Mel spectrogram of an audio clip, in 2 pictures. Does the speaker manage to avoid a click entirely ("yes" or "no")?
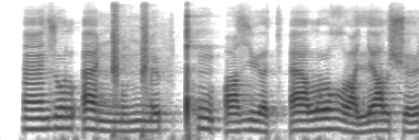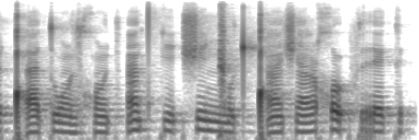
no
